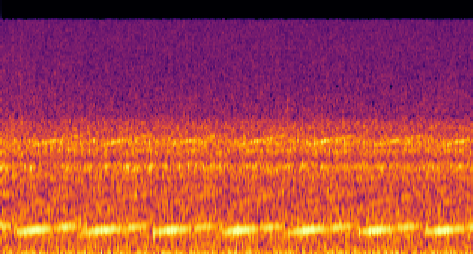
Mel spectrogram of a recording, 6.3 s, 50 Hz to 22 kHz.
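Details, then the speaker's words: Rising tone repeatedly sweeping upward about once a second over steady hiss from a radio during IF alignment with a BK 3030 sweep generator, signal injected at the tuning capacitor bypassing the antenna transformer, low input level; unexpected rising tone. "Well, there's that rising tone again. Not quite what I expect."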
